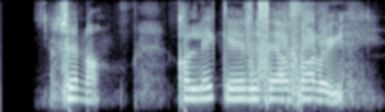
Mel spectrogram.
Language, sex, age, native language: Icelandic, male, 11, Icelandic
